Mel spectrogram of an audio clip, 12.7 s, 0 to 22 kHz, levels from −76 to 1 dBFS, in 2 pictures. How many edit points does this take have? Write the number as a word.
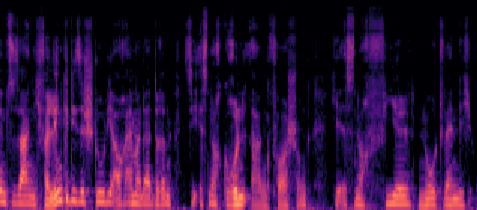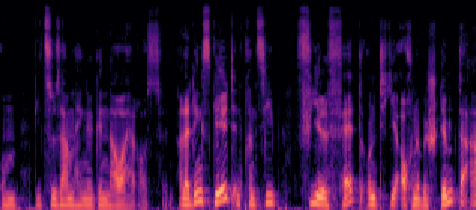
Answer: two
